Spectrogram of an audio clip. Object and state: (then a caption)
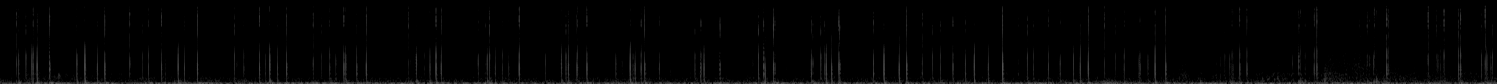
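Smartphone glass screen tapped with nails. Long pointed nails tap and scratch the glass screen of a small, thin, solid black smartphone lying flat and screen-up on faux fur. A rapid, steady stream of crisp, short clicks and brief scratches rings high and bright over a constant low hum. The taps stay quiet and evenly spaced throughout, with slightly denser scratching near the end.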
